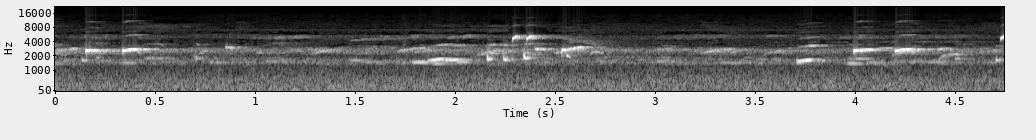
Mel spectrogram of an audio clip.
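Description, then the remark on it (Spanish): Coquí frogs chirp in short, high-pitched calls over a steady wash of crickets at dawn in El Yunque National Forest near Río Grande, with a dense chorus of tweets and trills layered together and no voices. “vamos a disfrutar el sonido del coquí que fíjense que también está junto con los grillos en este amanecer tan precioso que todos estamos disfrutando.”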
